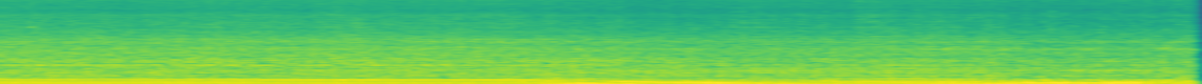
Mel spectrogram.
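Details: Riding mower after winter storage, repaired with a new starter relay, cleaned fuse and refitted battery: engine catches and settles into steady even running, brief pitch change, no misses or knocks. Normal running.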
